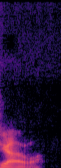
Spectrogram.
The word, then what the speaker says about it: Yahweh: God's one and only name is Yahweh, that this is how it's pronounced.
